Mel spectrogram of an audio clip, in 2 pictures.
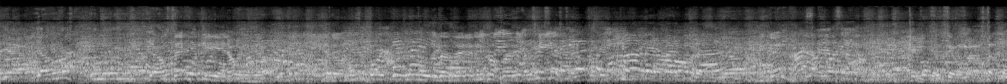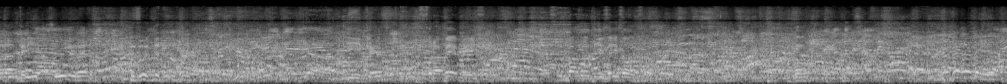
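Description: A crowd chatters throughout, in a busy, noisy room.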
